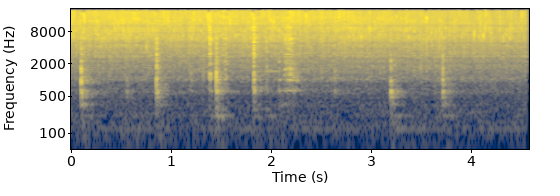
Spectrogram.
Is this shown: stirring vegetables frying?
yes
